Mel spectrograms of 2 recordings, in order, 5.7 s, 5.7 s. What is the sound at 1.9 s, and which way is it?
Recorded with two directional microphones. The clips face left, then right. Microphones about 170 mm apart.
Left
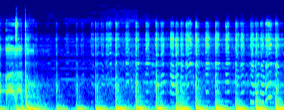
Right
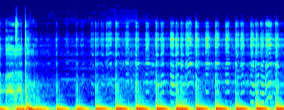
Music, 10° right (ahead or behind).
